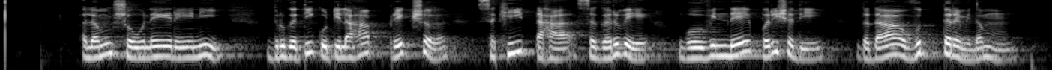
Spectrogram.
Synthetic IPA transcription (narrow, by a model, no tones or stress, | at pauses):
ɐlɐmʃɐwneːɾeːɳi | d̪ɾuɡɐt̪ikuʈilɐɦɐ̆pɾeːkʂɐsɐkʰit̪ɐɦɐsɐɡɐɾʋeːɡoːʋind̪eːpɐɾiʃɐd̪i | d̪ɐd̪aːʋut̪ːɐɾɐmid̪ɐm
